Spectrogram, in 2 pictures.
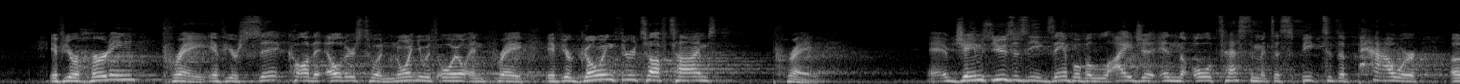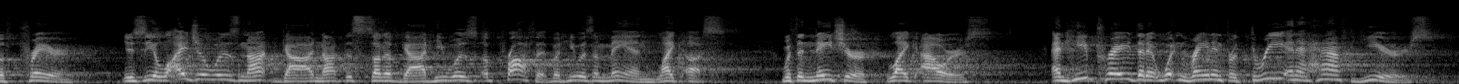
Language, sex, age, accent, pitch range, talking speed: English, male, 20-39, American, 120-170 Hz, 170 wpm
